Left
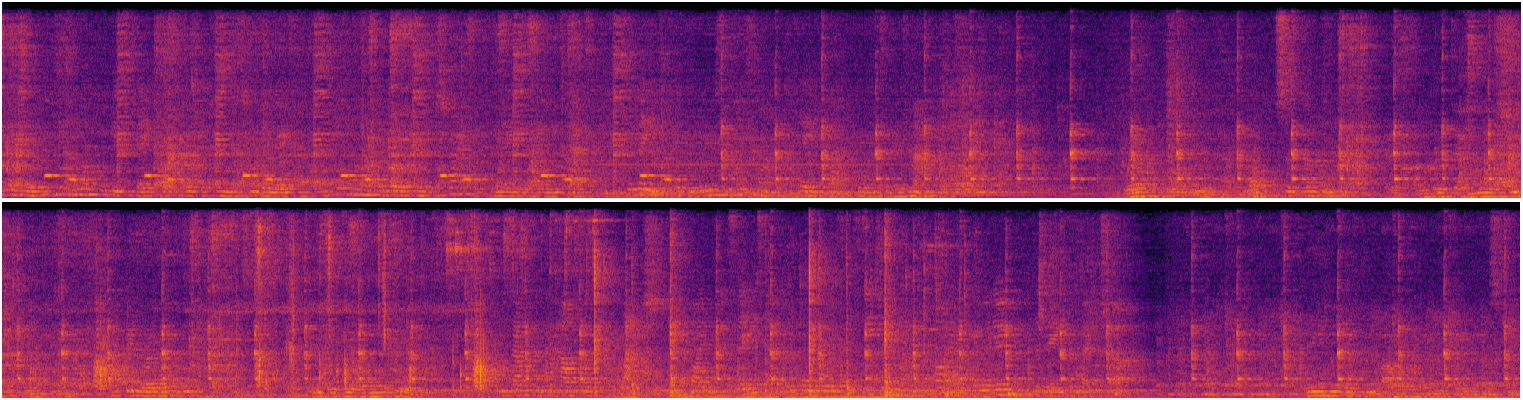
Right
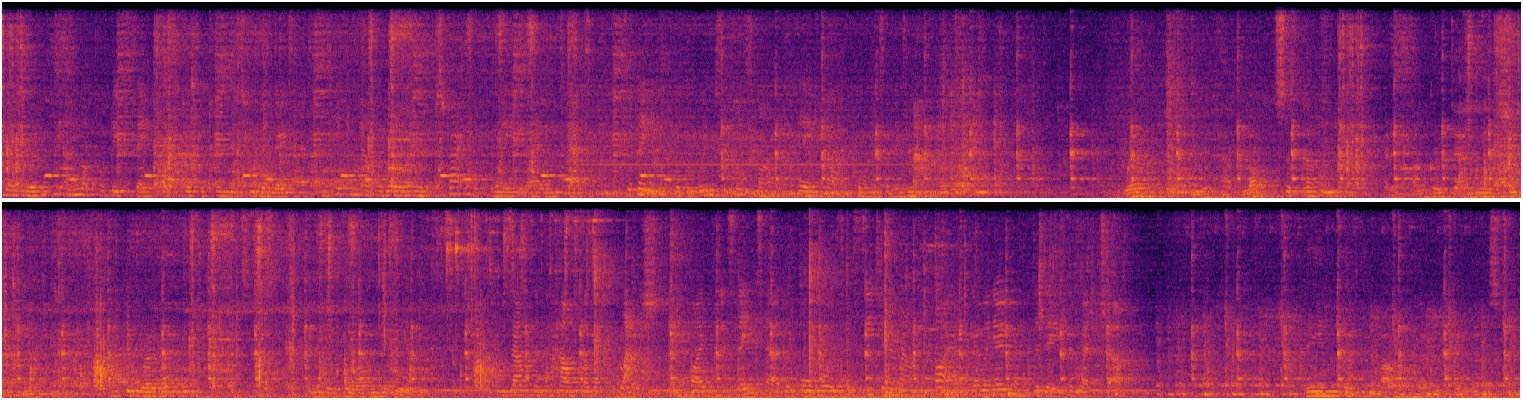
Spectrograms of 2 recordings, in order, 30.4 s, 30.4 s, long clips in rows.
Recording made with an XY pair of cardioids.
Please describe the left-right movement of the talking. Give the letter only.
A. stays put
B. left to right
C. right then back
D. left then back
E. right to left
A.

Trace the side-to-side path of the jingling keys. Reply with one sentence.
You can hear the jingling keys move from right to left and back again.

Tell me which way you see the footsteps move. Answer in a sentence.
In this clip you hear the footsteps move from right to left and back again.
